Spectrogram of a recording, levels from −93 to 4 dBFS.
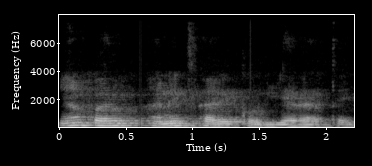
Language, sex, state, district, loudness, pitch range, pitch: Hindi, male, Uttar Pradesh, Etah, -26 LUFS, 125-165 Hz, 145 Hz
